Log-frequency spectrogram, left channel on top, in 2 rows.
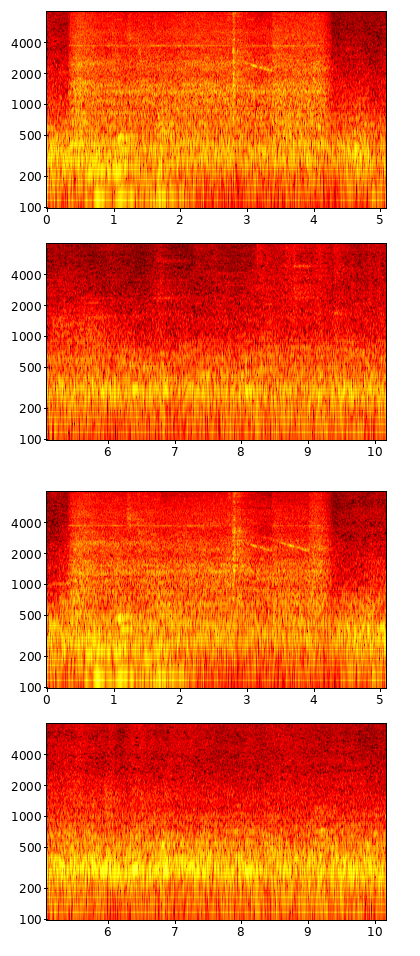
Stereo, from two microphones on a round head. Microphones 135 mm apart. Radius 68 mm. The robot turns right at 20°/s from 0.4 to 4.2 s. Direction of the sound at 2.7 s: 15° left (ahead or behind).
